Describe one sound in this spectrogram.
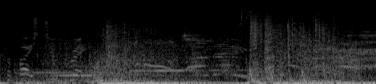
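A tank cannon fires with a deep, rumbling boom.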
